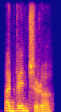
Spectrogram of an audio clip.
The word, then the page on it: adventurer: Indian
